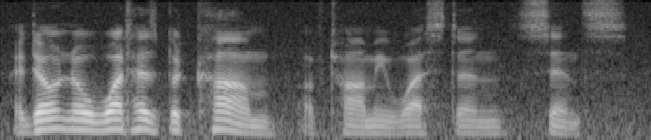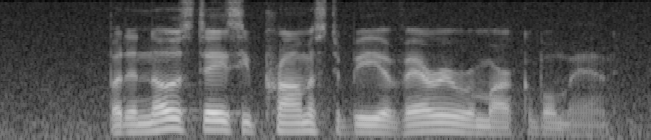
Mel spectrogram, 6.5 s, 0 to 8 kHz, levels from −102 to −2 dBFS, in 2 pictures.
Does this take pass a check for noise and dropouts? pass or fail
pass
